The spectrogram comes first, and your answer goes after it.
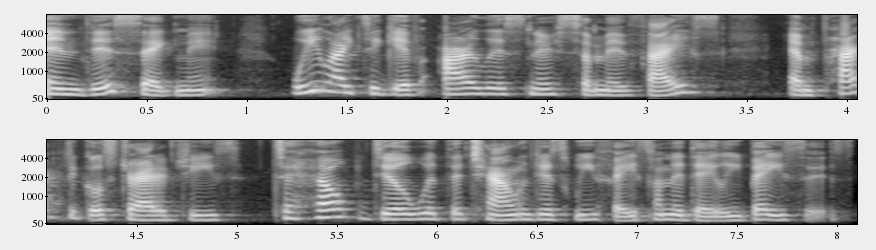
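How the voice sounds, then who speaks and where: In a very clean recording with a silent background, a plain, everyday voice with an American accent moves at a moderate pace with ordinary pitch variation. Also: woman, medium pitch for a woman. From Texas, Waco. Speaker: podcast host. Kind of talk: scripted advice segment; interview.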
